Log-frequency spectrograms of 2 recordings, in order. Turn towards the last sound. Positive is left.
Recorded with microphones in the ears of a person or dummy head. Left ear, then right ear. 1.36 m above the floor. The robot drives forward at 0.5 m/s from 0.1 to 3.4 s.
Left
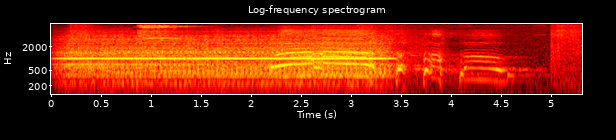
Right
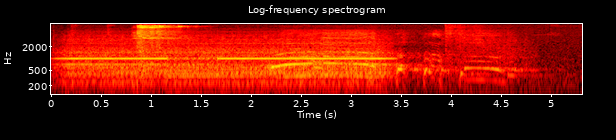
turn(degrees=50)  # may be behind; listen again after turning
